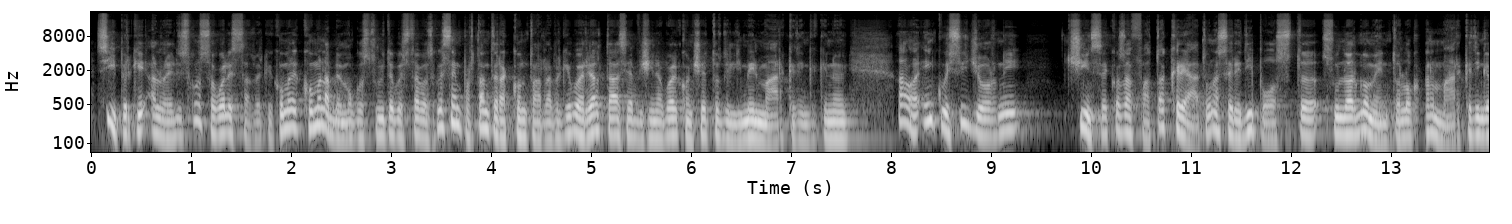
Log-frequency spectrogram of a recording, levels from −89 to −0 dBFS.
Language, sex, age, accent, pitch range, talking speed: Italian, male, 40-59, native, 125-160 Hz, 210 wpm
